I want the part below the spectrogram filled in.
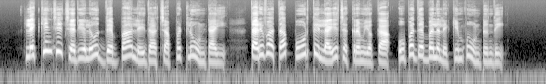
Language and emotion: Telugu, neutral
